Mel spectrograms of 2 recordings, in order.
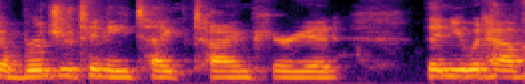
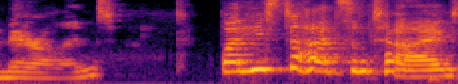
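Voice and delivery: ordinary talk

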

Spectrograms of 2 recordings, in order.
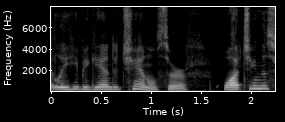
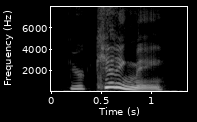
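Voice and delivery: exclaiming while laughing wildly; 3 semitones higher, 5 dB louder than usual. Having jumped from his chair to look over the old man, laughing wildly. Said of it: "Barry cried out, laughing wildly".

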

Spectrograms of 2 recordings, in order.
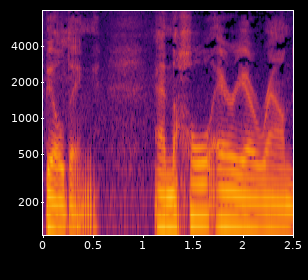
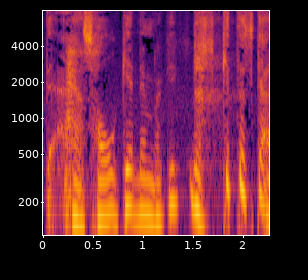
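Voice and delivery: put-on anger, reporter voice, much higher, slower; 6 semitones higher than usual. Retelling how a TV reporter reacted when a man walked in front of her camera, mock-angry. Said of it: "she gets all pissed off".

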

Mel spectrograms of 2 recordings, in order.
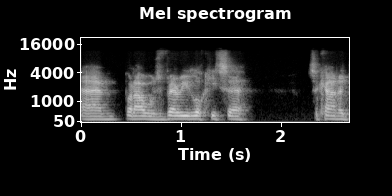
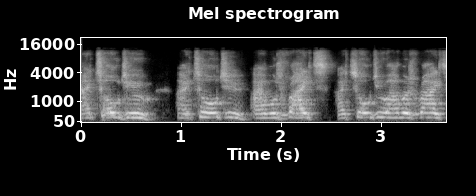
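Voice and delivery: mock screaming and crying, higher, slower; 7 semitones higher, 5 dB louder than usual. Retelling what the chairman shouted before the last game, imitating a screaming, crying man. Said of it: "He's come down screaming, crying".

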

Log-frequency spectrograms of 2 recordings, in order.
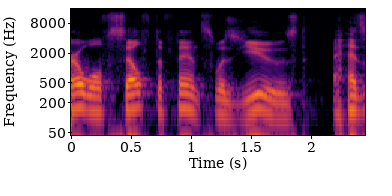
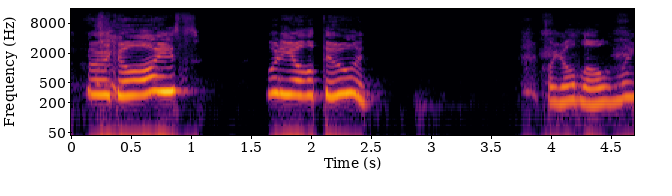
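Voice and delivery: silly, goofy put-on furry voice, very high and loud; 7 dB louder than usual. Imitating a furry at the window talking to the group, in a goofy furry voice. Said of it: "He's got like a goofy-ass fucking voice".

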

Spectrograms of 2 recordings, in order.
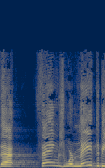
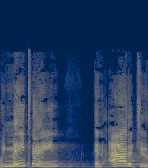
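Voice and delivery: very slow, drawn-out, deliberate. Speaker repeating the number one point, very slow. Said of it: "Let me say it really slow".

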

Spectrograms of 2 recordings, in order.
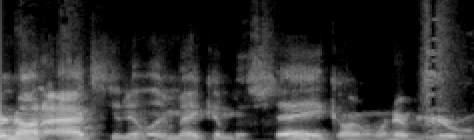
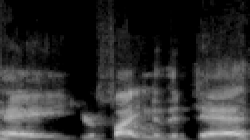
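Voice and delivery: ordinary talk

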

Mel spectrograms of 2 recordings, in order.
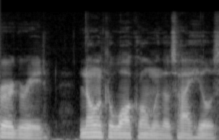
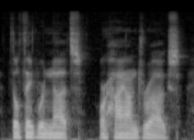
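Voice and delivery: plain reading voice

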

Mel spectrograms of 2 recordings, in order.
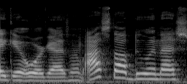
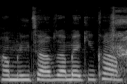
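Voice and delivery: usual speaking voice

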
